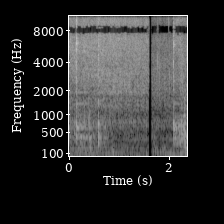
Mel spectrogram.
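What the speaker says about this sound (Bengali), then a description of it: "মশলাটা ভালো করে কষিয়ে নেব।" Fried potatoes with coriander, cumin and chilli powder being stir-fried in a pan, a constant sizzle broken by a few distinct spatula scrapes and one brief dropout in the middle.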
